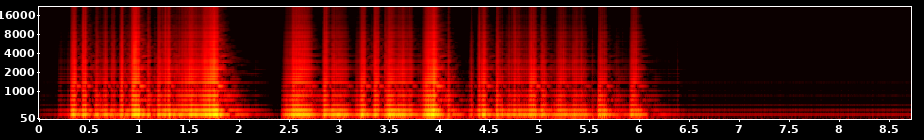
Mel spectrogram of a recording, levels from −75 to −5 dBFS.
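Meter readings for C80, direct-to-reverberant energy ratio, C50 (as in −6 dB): 15.0 dB, 6.5 dB, 12.0 dB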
